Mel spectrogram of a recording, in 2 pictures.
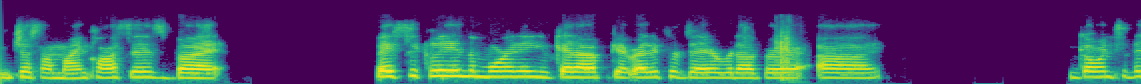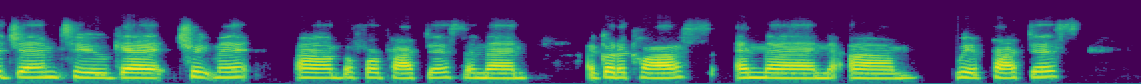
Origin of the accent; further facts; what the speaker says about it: Boise, Idaho, United States; moved away; I'm from Boise, so I just felt like it reminded me of my hometown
